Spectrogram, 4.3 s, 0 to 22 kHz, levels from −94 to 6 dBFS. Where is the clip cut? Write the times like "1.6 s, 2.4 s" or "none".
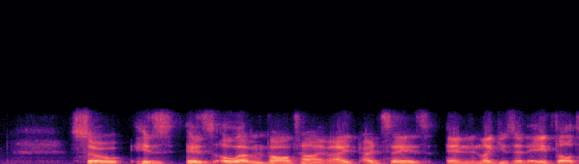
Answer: none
